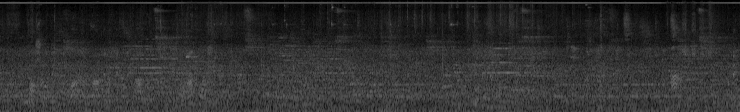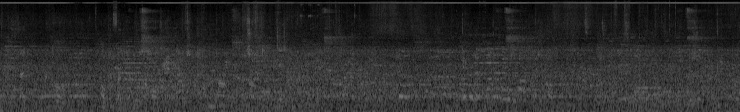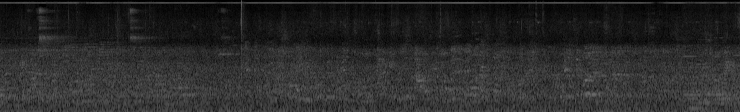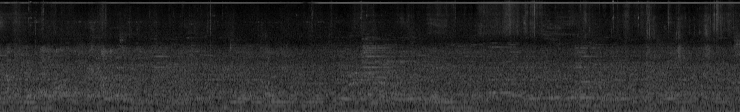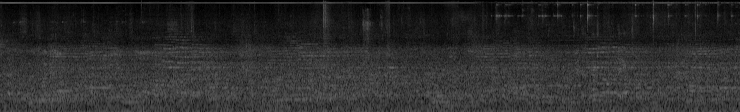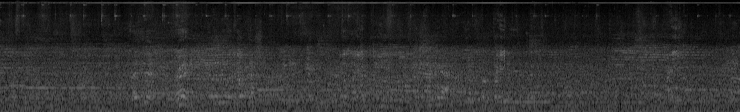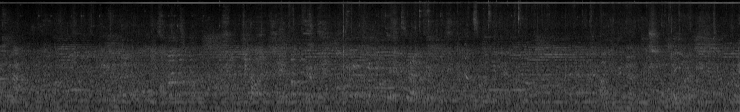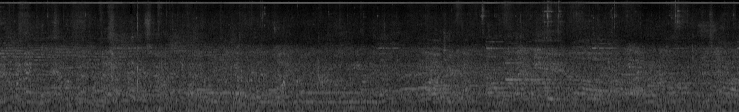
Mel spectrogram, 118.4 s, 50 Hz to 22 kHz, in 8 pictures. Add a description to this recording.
Sitting inside mall, Binaural recording, Zoom H6+ Soundman OKM II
